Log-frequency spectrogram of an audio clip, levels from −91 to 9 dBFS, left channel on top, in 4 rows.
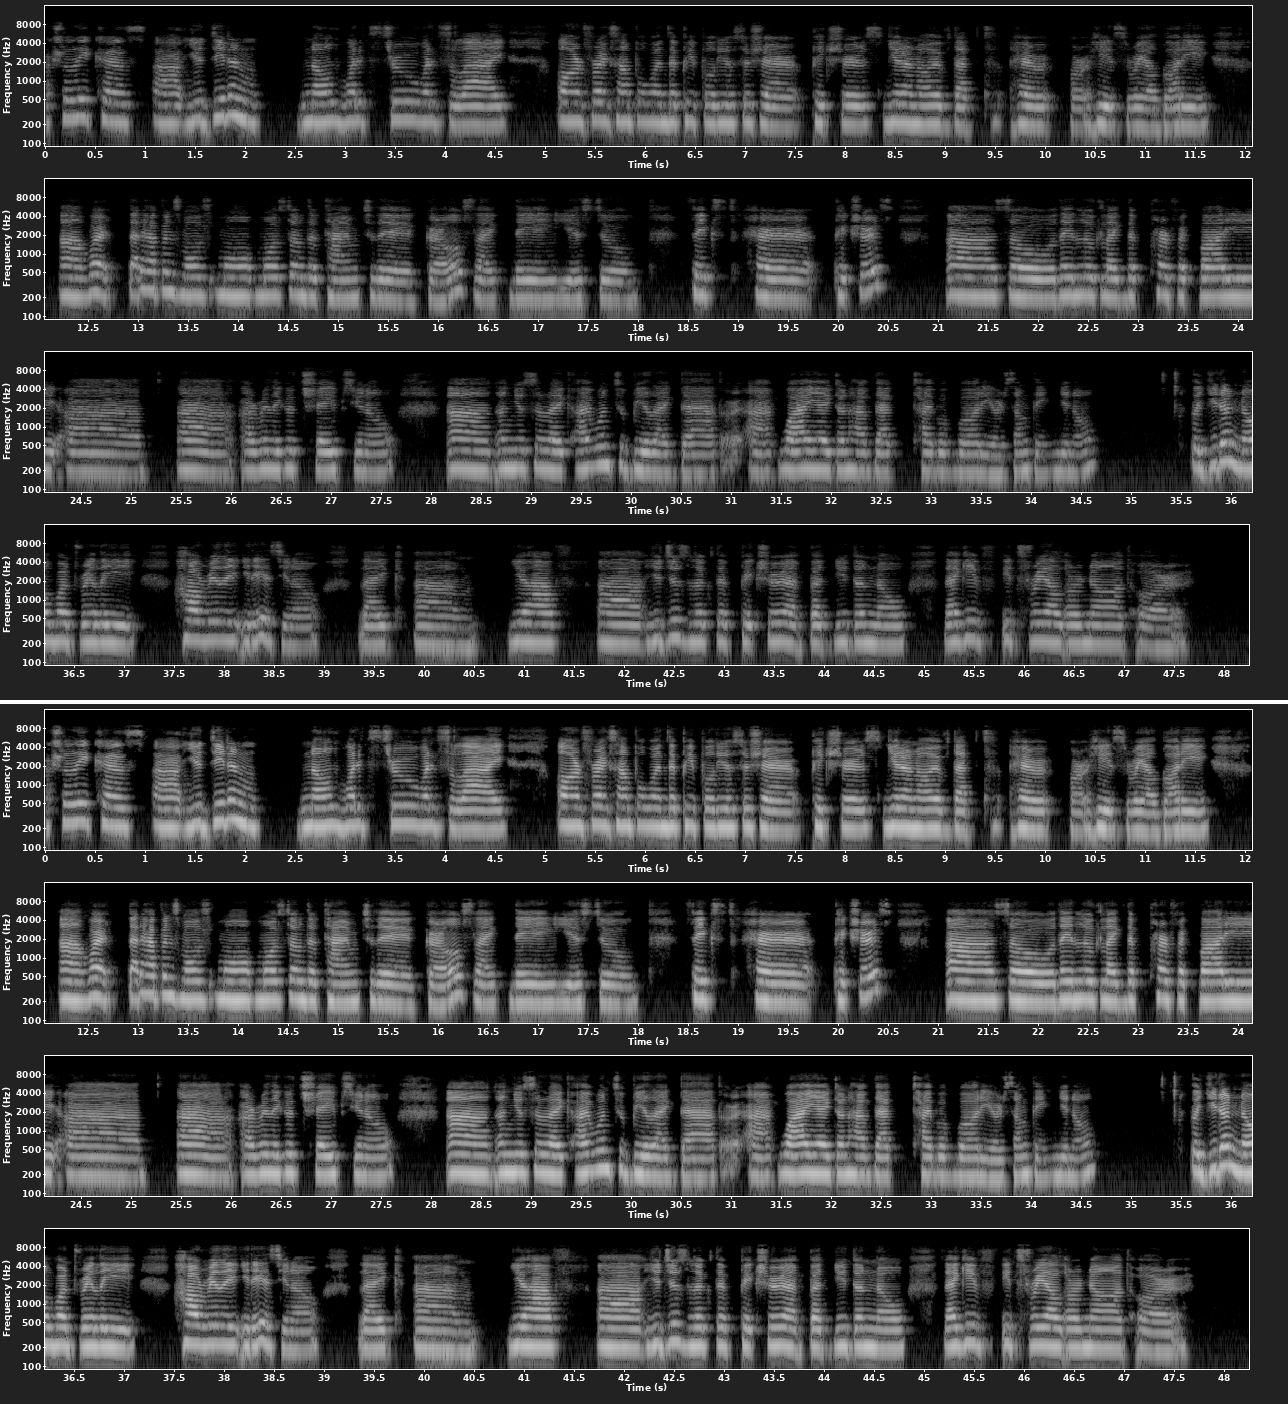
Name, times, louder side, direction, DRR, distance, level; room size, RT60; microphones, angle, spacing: voice 1, 0.0-2.1 2.5-20.8 21.1-25.1 25.5-34.6 35.6-40.5 40.8-41.4 41.7-47.6, right 8 dB, 90° right, 0.3 m, -26 dB
3.4 x 2.2 x 2.3 m
head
